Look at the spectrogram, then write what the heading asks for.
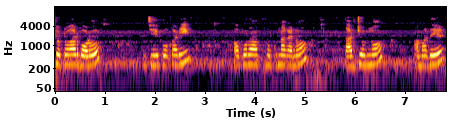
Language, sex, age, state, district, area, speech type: Bengali, female, 18-30, West Bengal, Alipurduar, rural, spontaneous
